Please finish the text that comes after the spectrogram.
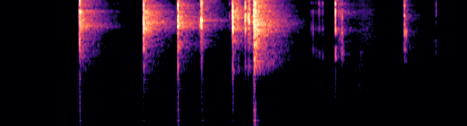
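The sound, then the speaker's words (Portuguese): The cap of a Carlsberg Pilsner beer bottle is pried open right at the microphone: a quick series of sharp metallic clicks and snaps, fading to a few softer ticks. No one speaks. “Tem que ser o barulhinho no microfone.”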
